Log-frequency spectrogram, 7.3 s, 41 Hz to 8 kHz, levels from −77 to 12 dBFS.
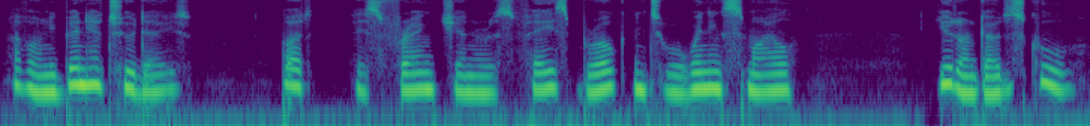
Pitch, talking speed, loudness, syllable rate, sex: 190 Hz, 155 wpm, -17 LUFS, 5.6 syllables/s, female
